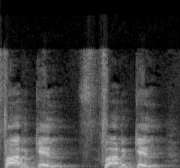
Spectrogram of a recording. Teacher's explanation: দন্ত স উচ্চারণের ক্ষেত্রে জিভ দাঁতকে স্পর্শ করছে।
